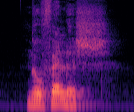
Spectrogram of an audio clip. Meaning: plural of novelle
- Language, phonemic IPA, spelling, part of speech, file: Dutch, /noˈvɛləs/, novelles, noun, Nl-novelles.ogg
